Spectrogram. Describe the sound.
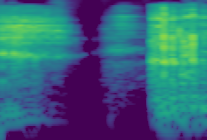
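A voice imitates snoring: a rasping, throaty inhale, a brief silence, then a louder snorting exhale, with no other talk.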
